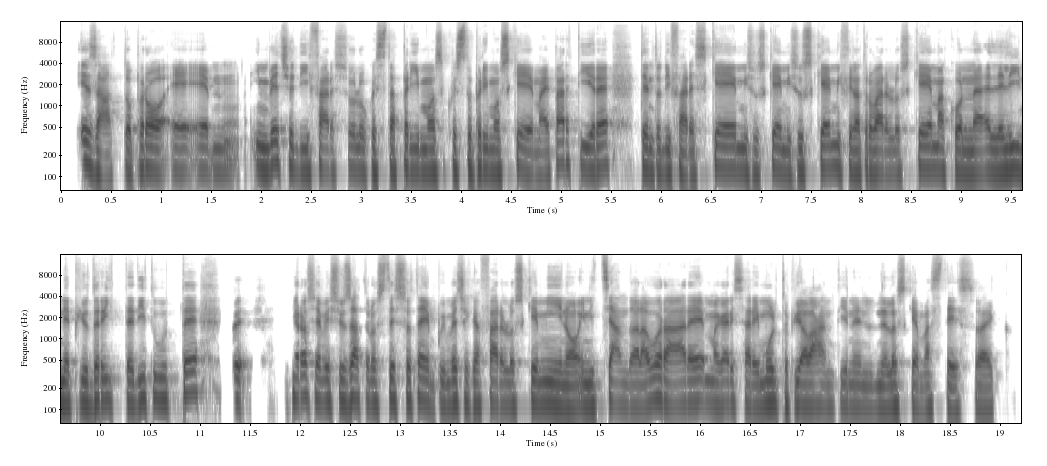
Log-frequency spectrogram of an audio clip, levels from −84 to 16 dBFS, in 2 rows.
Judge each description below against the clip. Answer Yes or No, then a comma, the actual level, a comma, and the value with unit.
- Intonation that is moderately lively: No, narrow, 2.2 semitones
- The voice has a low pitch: Yes, low, 125 Hz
